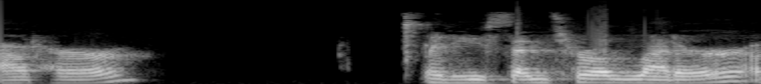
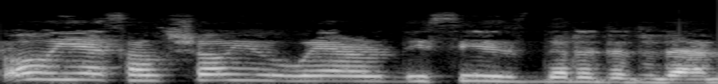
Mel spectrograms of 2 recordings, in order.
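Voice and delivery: put-on Italian accent, pitched up at first; 5 semitones higher than usual. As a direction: play her with a mock Italian accent. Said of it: "in her Italian accent".

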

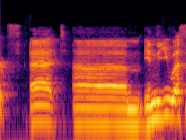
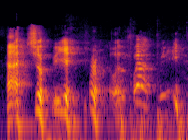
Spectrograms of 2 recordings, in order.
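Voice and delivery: laughing, much higher, incredulous; laughing disbelief; 13 semitones higher, 5 dB quieter than usual. Real, not acted. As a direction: giggle through the question. Laughing at cohost's odd phrase.

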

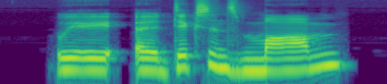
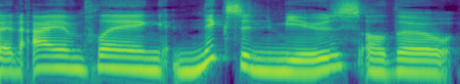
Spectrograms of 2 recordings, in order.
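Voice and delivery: ordinary talk

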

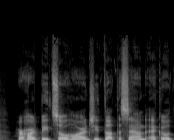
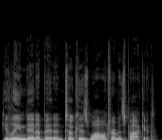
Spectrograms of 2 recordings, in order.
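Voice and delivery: ordinary delivery, nothing marked

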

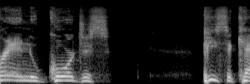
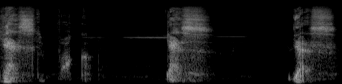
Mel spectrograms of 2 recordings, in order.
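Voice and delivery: muttered yes under the breath; whispered under breath; 13 dB quieter, slower than usual. Retold or imitated. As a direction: hiss it to yourself. Inner reaction to the guard.

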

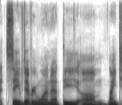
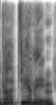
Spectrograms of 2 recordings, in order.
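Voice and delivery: high, loud mock outburst; squeaky incredulous lawyer impression; exasperated lawyer; 4 dB louder, slower than usual. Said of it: "He's like".

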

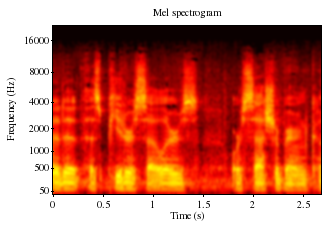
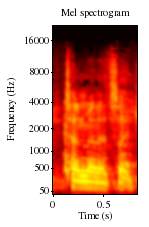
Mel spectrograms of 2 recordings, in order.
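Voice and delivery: ordinary delivery

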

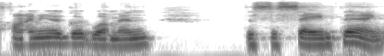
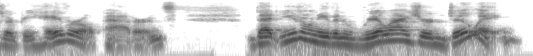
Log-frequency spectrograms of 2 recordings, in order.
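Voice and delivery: normal talking voice

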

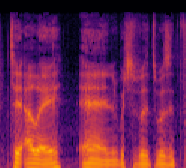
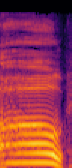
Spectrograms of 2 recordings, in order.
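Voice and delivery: high, loud "oh"; retold shock; 13 semitones higher, 12 dB louder than usual. Telling friends his reaction to the news, shocked cry.

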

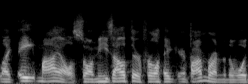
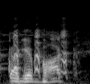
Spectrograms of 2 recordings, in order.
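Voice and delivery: normal talking voice

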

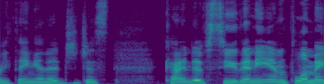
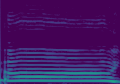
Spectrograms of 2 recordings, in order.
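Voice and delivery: crying wail; 5 dB quieter than usual. Retold or imitated. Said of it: "I was just kinda crying, kinda wailing".

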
